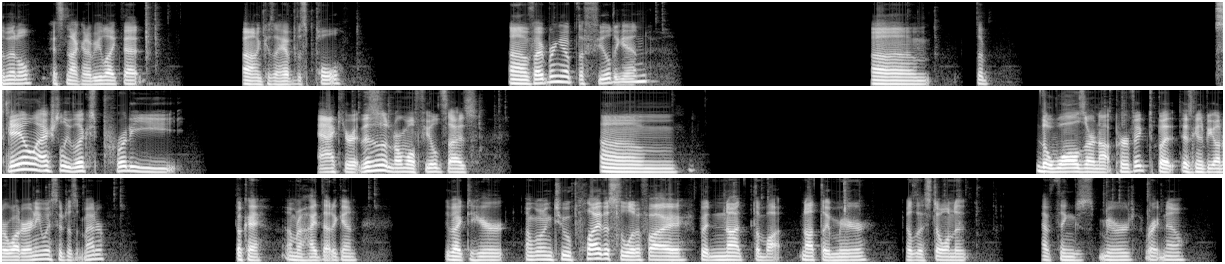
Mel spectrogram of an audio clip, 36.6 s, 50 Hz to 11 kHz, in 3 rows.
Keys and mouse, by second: 0.2 middle click, 1.4 /, 1.6 middle click, 3.0 ctrl+s, 6.6 click, 7.0 middle click, 7.6 middle click, 8.8 middle click, 9.3 ctrl+s, 12.0 middle click, 16.0 Tab, 16.9 Tab, 17.8 ctrl+s, 18.9 middle click, 20.2 middle click, 20.8 middle click, 21.4 middle click, 21.7 shift+middle click, 22.4 middle click, 23.4 Tab, 23.8 Tab, 24.8 ctrl+s, 25.0 middle click, 28.1 click, 28.4 click, 30.2 ctrl+a, 30.6 Tab, 30.7 middle click, 31.1 z, 31.4 middle click, 31.6 3, 32.0 alt+click, 32.8 x, 33.7 z, 34.1 shift+middle click, 34.4 2, 35.9 z.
